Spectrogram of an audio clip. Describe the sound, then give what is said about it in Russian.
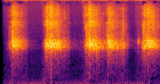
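A rattle made of giant entada beans, shaken in four steady, evenly spaced bursts of bright, hissing clatter with short pauses between, heard on its own without any voices. “Сейчас вы слышите, как звучит одна погремушка.”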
